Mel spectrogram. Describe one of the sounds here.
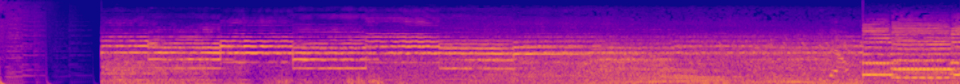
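An ambulance siren wails.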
